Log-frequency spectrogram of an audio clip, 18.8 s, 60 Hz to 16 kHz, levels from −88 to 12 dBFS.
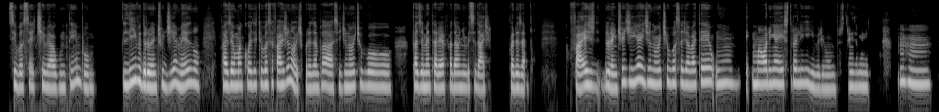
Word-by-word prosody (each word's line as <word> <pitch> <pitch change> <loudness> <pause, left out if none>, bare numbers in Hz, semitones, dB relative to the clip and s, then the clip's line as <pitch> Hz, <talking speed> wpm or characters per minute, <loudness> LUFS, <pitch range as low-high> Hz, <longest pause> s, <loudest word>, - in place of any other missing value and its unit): se 235 - -2
você 210 +1 -2
tiver 210 0 -1
algum 200 +1 -1
tempo 215 -3 -3 0.6
livre, 270 +5 +4
durante 215 -1 +4
o - - -1
dia 225 +5 0
mesmo 235 +2 +1 0.4
fazer 230 0 +3
uma 230 0 +1
coisa 235 -1 -1
que 235 +1 -5
você 240 +1 0
faz 235 -1 +3
de 280 - 0
noite, 255 -8 0
por 205 - -5
exemplo, 205 +2 -1
ah 215 -2 +3
se 210 - -8
de 210 +1 -4
noite 220 +2 0
eu 235 - -2
vou 210 -2 0 0.4
fazer 215 -1 +3
minha 210 0 +2
tarefa 210 0 +1
da 210 - +2
universidade, 205 -2 -3 0.3
por 205 -1 -1
exemplo, 200 0 -2 0.7
faz 225 +3 +3 0.2
durante 215 0 +1
o - - +1
dia 265 +3 +2
e - - +2
de 265 0 0
noite 250 +1 0
você 255 0 -1
já 240 -1 +1
vai 235 0 +1
ter 270 +1 +2
um 250 +1 0 0.3
e - - -10
1 245 0 +3
horinha 250 0 +3
extra 255 +1 -2
livre, 225 -7 -1
uns 190 0 -7
30 220 -1 -3
minutos 210 -1 -3 0.6
uhum. 245 -3 +1
225 Hz, 170 wpm, -21 LUFS, 210-250 Hz, 0.7 s, livre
